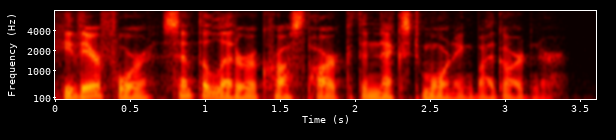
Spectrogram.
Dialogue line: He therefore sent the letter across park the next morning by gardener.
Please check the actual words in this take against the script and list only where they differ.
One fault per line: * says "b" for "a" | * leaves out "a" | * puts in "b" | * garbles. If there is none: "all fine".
all fine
